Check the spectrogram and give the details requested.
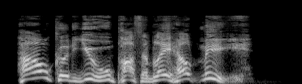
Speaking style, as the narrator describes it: Ignatius bellowed, baring a tan fang or two

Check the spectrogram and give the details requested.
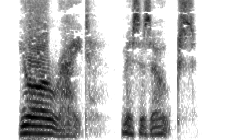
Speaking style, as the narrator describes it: said Longridge in an exhausted voice

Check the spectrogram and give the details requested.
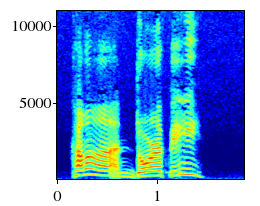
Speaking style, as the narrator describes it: he shouted

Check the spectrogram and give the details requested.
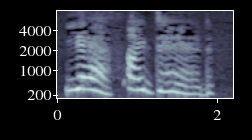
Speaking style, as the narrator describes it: cried Meg, hiding her face again

